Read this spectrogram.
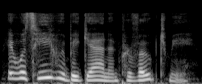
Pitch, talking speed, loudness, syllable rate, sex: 215 Hz, 235 wpm, -15 LUFS, 6.0 syllables/s, female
